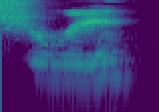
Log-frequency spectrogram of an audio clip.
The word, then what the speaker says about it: Sherry: couldn't be here because it's actually spelled Sherry but it's pronounced Sheree. Okay. And this is a deep cut. Oh god. I know this sounds weird, Sheree, but it seems God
